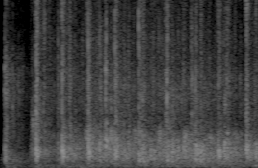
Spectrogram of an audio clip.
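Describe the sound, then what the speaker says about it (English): Audience applause for a speaker at a spectrum management forum, even steady clapping from a crowd heard at a moderate distance, with no talking. "please give her with a big round of applause"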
